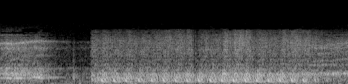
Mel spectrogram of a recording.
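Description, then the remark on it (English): A whooshing tone gives way to a sudden, loud burst of machine gun fire from a German firing squad in a snowy yard, a rapid, steady rattle of shots that keeps going without pause. No one speaks. “Swooping down from the sky, Superman snatches Jimmy and Poco to safety even as the Nazi guns roar.”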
